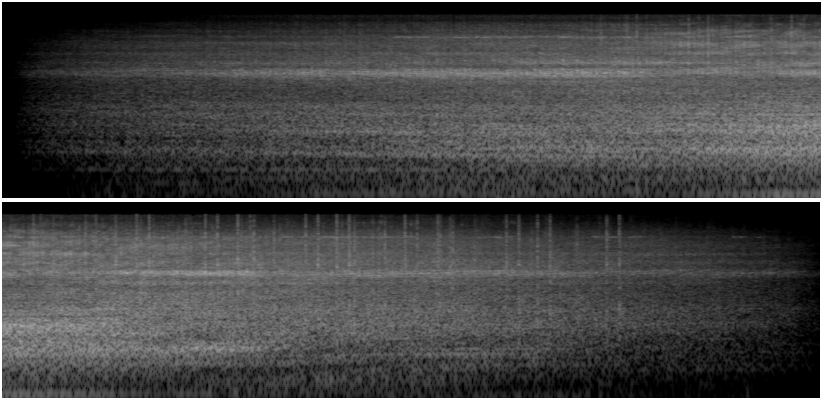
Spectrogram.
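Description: Model railway diesel locomotive and train running along the track: a steady rolling rumble with light clicks. It grows louder to a peak about halfway through, then fades away.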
